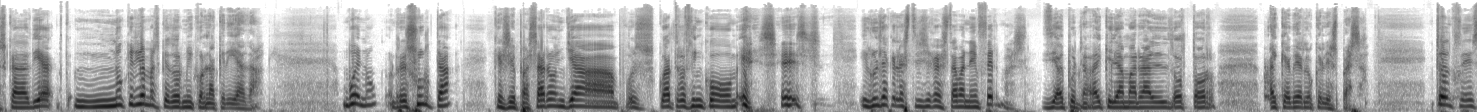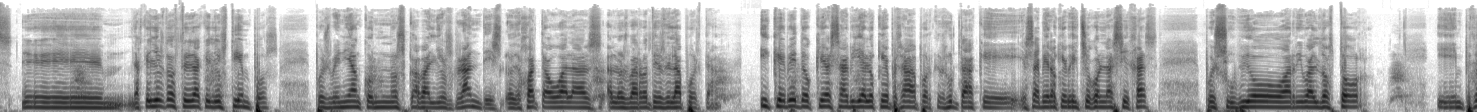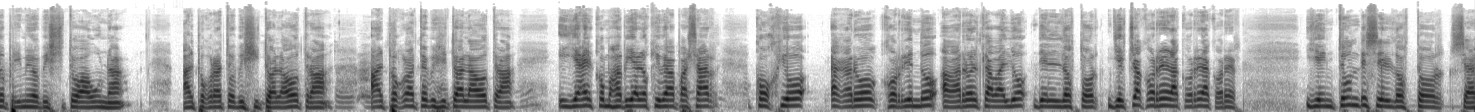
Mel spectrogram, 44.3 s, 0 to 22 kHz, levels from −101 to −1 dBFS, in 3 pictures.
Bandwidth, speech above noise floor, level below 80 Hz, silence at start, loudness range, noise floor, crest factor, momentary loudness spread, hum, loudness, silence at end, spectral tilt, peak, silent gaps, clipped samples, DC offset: 18 kHz; 32 dB; -30 dBFS; 0 s; 3 LU; -51 dBFS; 20 dB; 9 LU; none; -20 LUFS; 0 s; -6.5 dB/octave; 0 dBFS; none; under 0.1%; under 0.1%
